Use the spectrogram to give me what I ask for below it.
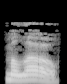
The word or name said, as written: milou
